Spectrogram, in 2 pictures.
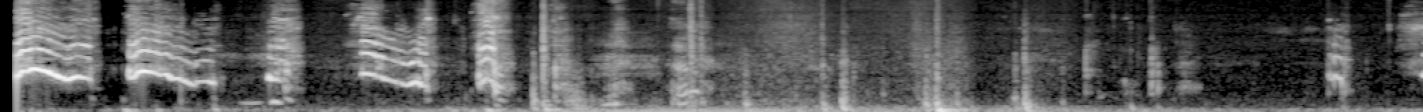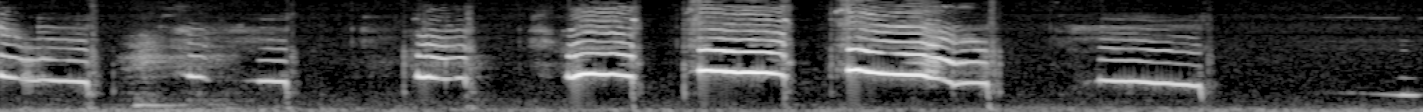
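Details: Baby puppy crying: a run of high, thin whimpers and yelps, each note arching down, some drawn out and quavering, in uneven bursts roughly every second, with a soft rustle midway.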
